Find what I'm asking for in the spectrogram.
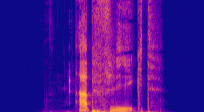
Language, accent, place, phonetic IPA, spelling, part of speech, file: German, Germany, Berlin, [ˈapfliːkt], abfliegt, verb, De-abfliegt.ogg
- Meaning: inflection of abfliegen: 1. third-person singular dependent present 2. second-person plural dependent present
